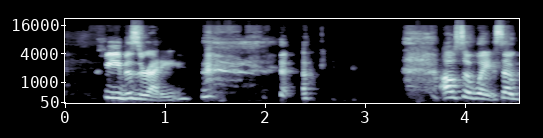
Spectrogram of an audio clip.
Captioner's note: laughing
